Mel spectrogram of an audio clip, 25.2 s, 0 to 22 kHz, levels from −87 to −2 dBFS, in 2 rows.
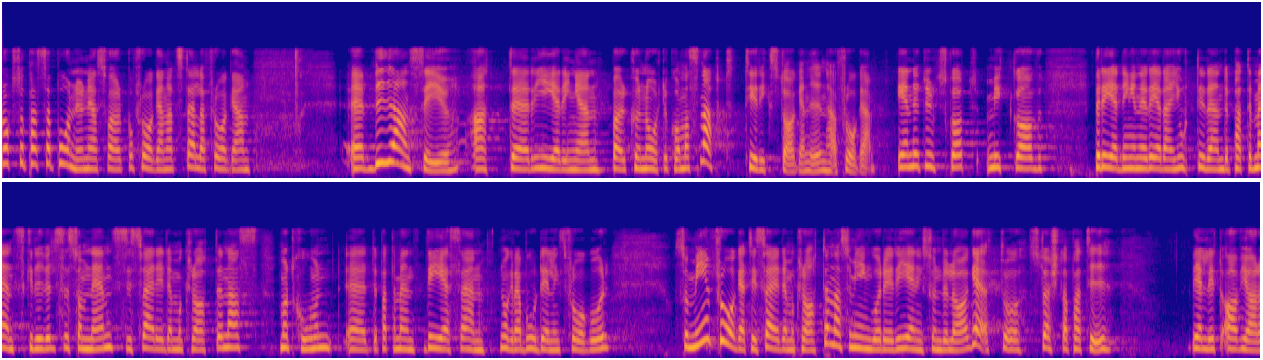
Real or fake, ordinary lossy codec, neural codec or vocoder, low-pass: fake; none; autoencoder, 48 kHz, 128 numbers a frame, DAC-VAE, trained on Japanese speech; 7.2 kHz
